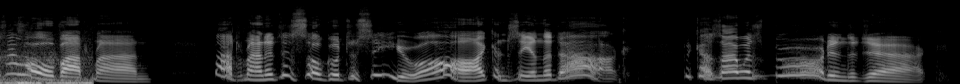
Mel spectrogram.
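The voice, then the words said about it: Bane villain character voice. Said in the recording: “Gotta love the Bane character voice.”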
